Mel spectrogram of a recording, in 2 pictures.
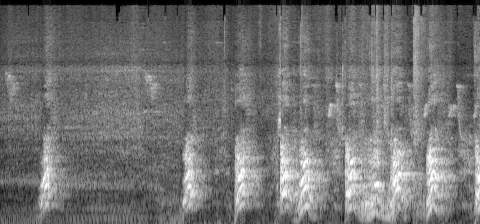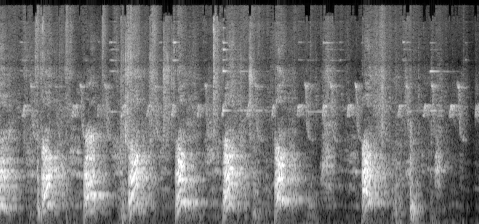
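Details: German Shepherd named Leo, a pet dog filmed in the morning while running around, barking in a steady series of loud, deep, clipped woofs, roughly two per second, after a lone opening bark; faint high tonal whine in the background.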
